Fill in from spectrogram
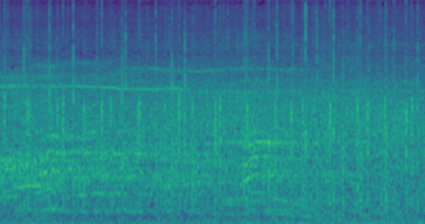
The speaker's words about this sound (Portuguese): Uma salva de palmas para o meu patrocinador.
